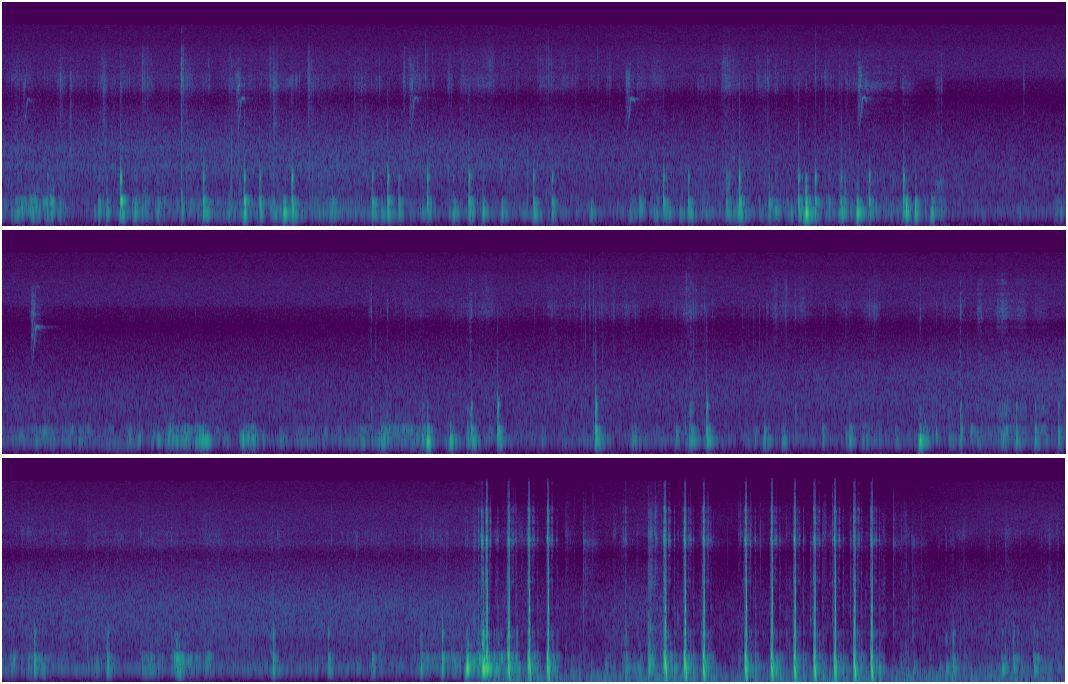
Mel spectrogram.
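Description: Footsteps and rustling through grass and dry leaf litter as a player moves, with irregular small knocks and clicks. Near the end come a run of louder, sharp knocks, about three a second.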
